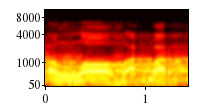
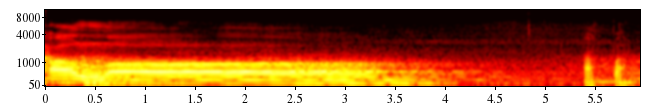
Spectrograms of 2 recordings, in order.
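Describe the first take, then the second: First: The phrase is said quickly. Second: The phrase is slowly drawn out.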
